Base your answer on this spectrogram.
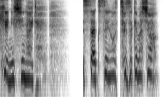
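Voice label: Voice win barely, Japanese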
